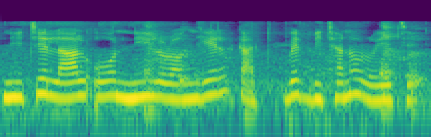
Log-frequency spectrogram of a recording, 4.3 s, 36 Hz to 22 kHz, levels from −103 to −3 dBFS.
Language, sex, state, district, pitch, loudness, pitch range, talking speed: Bengali, female, West Bengal, Alipurduar, 235 Hz, -13 LUFS, 220-250 Hz, 85 wpm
